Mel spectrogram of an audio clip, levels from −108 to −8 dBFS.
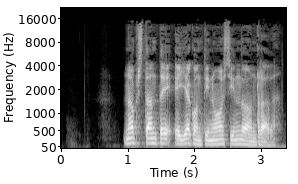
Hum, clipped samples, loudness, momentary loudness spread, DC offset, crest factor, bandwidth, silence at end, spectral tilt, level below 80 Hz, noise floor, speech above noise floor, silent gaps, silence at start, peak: none; under 0.1%; -18 LUFS; 4 LU; under 0.1%; 16 dB; 15.5 kHz; 0.1 s; -5.5 dB/octave; -52 dBFS; -70 dBFS; 52 dB; none; 0.95 s; -2 dBFS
